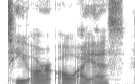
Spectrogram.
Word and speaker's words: trois: I just Googled it, and I was going to say twas because it's spelled T-R-O-I-S. Yes, but that's how you say it, trois.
